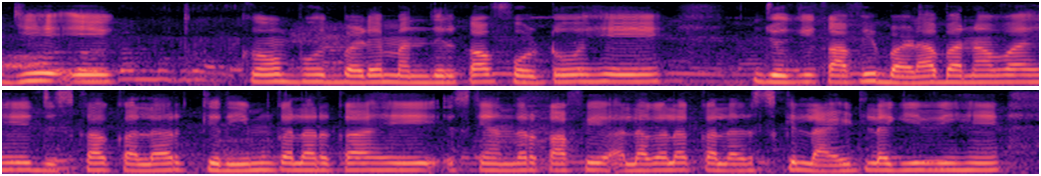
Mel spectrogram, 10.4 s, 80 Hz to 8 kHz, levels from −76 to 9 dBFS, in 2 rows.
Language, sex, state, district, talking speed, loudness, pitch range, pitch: Hindi, female, Bihar, Gaya, 175 wpm, -17 LUFS, 185-195 Hz, 190 Hz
